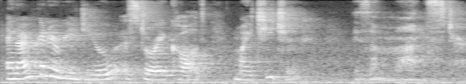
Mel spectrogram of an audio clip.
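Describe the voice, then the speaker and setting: A woman storyteller reading a picture book aloud to young children, animated and inviting listeners in with questions, in an echoey room. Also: mid-range voice, normal speed. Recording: echoey reverberant room, faint background noise.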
